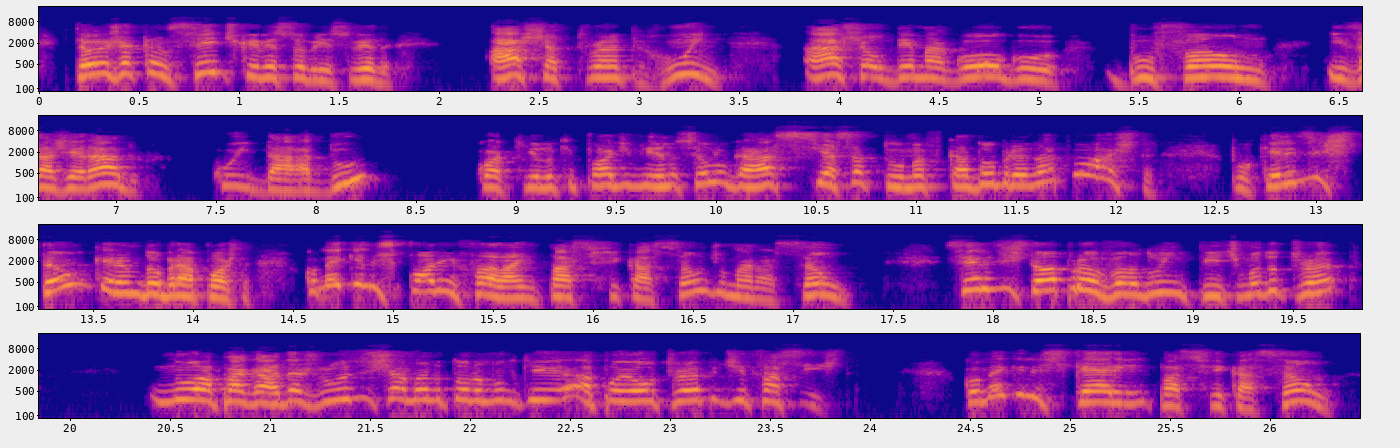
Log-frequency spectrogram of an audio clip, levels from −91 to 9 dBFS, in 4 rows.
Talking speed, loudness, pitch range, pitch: 180 wpm, -23 LUFS, 210-275 Hz, 235 Hz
